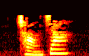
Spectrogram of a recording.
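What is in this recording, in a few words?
"厂家", Mandarin Chinese; hsk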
